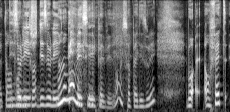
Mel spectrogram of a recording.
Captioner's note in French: Rires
